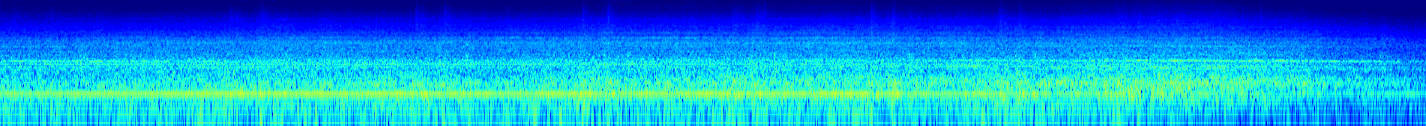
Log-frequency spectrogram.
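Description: A train running at a station platform: a steady hum with a constant low tone and fainter higher whines over rumbling noise, easing off over the last couple of seconds.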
